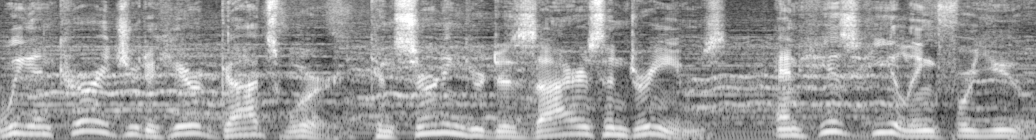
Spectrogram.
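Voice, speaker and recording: Clear background music under speech at a moderate pace. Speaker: broadcast announcer. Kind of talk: radio program introduction. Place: studio. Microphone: studio mic.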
